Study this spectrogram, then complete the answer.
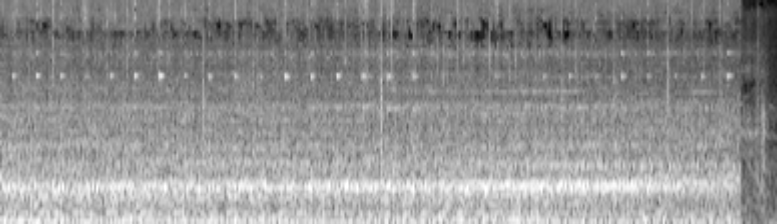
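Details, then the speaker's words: Ticking/tinging noise from the truck while driving down the road; owner suspects the belt. H: light metallic tick about four per second over the idling engine, steady and even, source not pinned down; cause unconfirmed. "So as I get further and further down the road, it goes ding, ding, ding, ding, ding, ding, ding, ding, ding."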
